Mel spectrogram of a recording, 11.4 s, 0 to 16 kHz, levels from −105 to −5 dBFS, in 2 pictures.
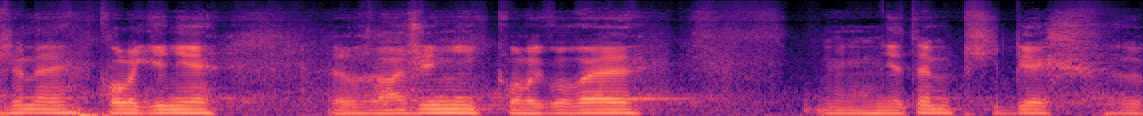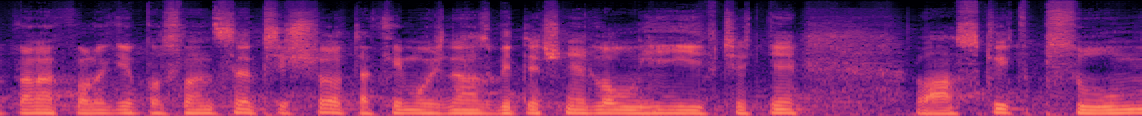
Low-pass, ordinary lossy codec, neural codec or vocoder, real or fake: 14.4 kHz; Opus, 32 kbps; codec, 44.1 kHz, 3.4 kbps, Pupu-Codec; fake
